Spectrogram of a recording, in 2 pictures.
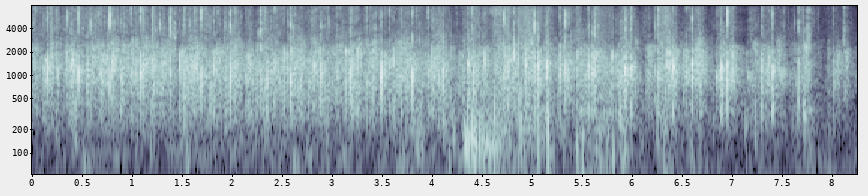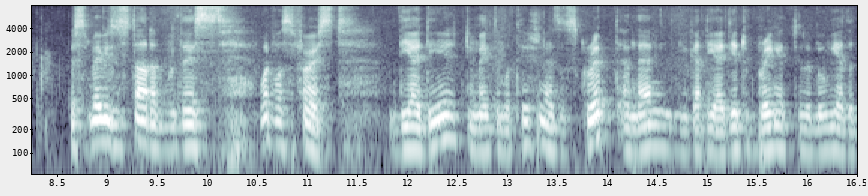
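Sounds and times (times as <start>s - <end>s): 
audience applause welcoming a filmmaker: 0.0s - 8.9s
speech: 8.7s - 16.5s.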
